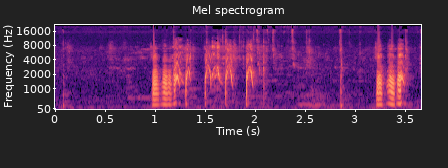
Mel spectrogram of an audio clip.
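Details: Hungry ducks heard up close: a quick series of loud, nasal, ringing quacks, a short pause, a few more quacks, then a final burst of three quacks over quiet background hiss.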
